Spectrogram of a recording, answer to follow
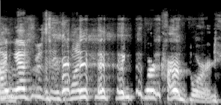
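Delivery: giggling through the words; laughing joke. Real, not acted. Joking to her cohost about her box address, laughing. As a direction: laugh while delivering the gag.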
